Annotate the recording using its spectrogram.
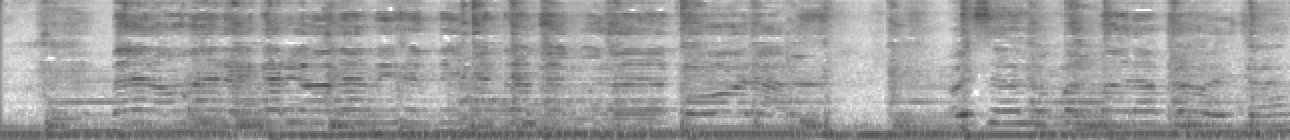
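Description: A girl singing live through a microphone, accompanied by strummed acoustic guitar over a deep, steady bass line.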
